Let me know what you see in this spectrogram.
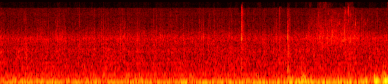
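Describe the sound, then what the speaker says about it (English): Rain falls on a gray day, making a dense, steady hiss with low rumbling underneath that swells slightly toward the end, with no voices. "It is a nasty, gray, rainy day"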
